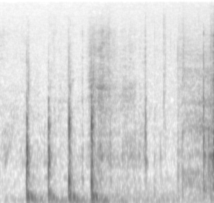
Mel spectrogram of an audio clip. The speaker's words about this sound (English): knocked on the door early the next morning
